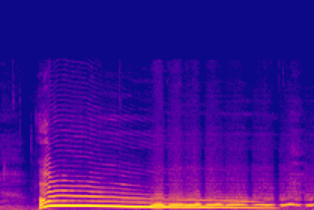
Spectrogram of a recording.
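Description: A loud wolf howl swoops up sharply and then slides slowly downward for about three seconds, with a second howling voice joining partway through.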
